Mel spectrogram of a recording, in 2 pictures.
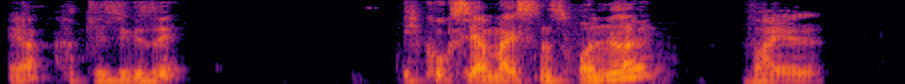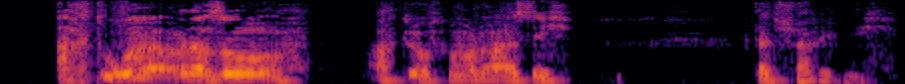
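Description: Halting, slightly husky man chatting casually. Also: fairly high pitch, animated, fairly bright tone. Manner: halting, rambling delivery. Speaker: fan club video host. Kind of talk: casual chat to camera. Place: small cluttered home room.

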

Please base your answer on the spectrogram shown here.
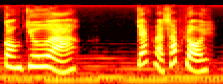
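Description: A fretful young wife. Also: female voice, high-pitched, animated, normal speed, over music. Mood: sulky. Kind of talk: cartoon voice acting.

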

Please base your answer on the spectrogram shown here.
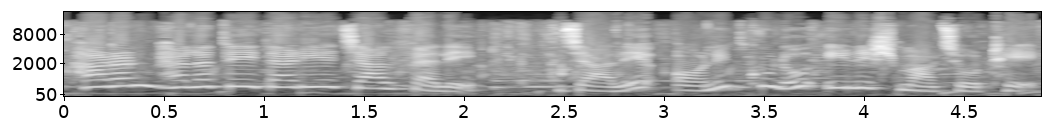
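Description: A woman's voice: high voice, lively intonation, moderate pace. A woman narrating a scripted children's cartoon story. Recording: loud music behind the voice. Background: music.

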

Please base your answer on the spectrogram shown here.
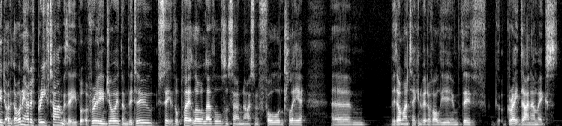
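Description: A hoarse man in his fifties with a northern English accent, talking casually into a camera held close in a living room. His voice sits fairly low, and he rambles and restarts often, dropping in plenty of ums. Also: a little mellow. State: hoarse from a cold. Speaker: hi-fi shop owner reviewing speakers. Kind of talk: casual product review. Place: living room at home, indoors.

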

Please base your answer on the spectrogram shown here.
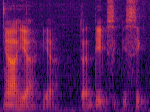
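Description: A man who is not a native English speaker, giving a casual gameplay walkthrough in halting, repetitive short phrases. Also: fairly low pitch, gravelly, bright, forceful tone. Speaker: gaming guide host.

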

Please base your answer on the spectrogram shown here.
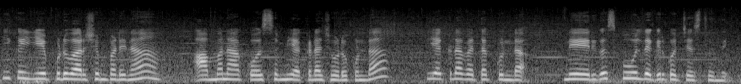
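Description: A woman voicing a sweet, obedient young village daughter with a soft-hearted, pleading manner. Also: on the high side, moderate pace, lightly acted. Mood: complaining, pleading. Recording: music and rain sound effects behind.

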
